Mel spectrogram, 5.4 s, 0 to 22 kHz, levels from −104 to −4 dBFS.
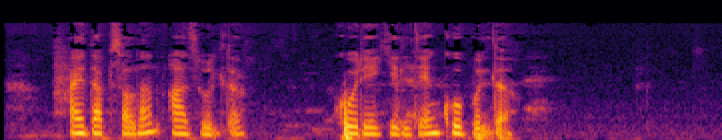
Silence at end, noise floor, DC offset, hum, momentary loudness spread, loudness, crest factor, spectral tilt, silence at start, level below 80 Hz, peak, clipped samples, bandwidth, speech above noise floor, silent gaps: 1.55 s; -63 dBFS; under 0.1%; none; 13 LU; -22 LUFS; 22 dB; -8 dB/octave; 0.4 s; -38 dBFS; -2 dBFS; under 0.1%; 11 kHz; 43 dB; none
